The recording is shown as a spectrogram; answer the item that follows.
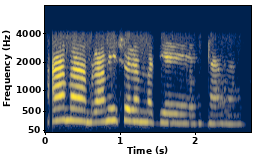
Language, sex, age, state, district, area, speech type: Sanskrit, female, 45-60, Rajasthan, Jaipur, rural, conversation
